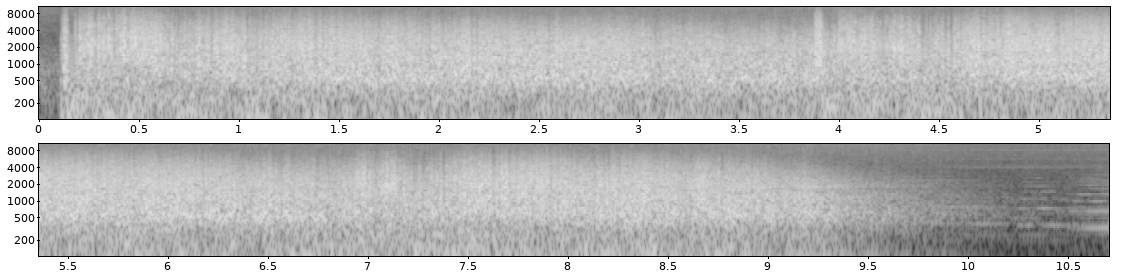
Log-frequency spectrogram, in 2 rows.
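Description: Massed artillery fire from 155 mm Long Tom guns: a dense, continuous roar of firing and shell bursts that starts abruptly, with a sharper crack about four seconds in, and fades out near the end.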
